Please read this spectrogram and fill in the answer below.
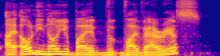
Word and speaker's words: Vivarus: So my full name is, and you pronounce my screen name Vivarus. It's more of like a Latin pronunciation than anything else.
